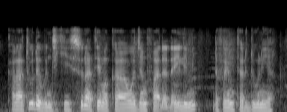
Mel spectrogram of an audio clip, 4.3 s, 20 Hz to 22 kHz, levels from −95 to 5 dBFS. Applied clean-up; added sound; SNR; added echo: none; none; none; none.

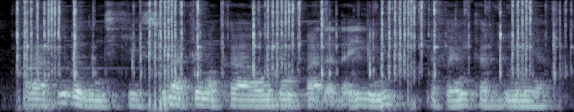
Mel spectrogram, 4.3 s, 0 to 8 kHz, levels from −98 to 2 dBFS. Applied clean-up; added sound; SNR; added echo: none; Clock; 2 dB; reverberation time 0.3 s.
